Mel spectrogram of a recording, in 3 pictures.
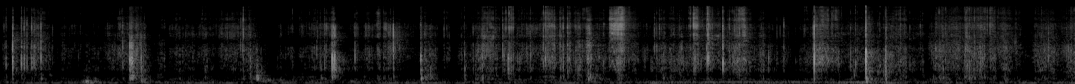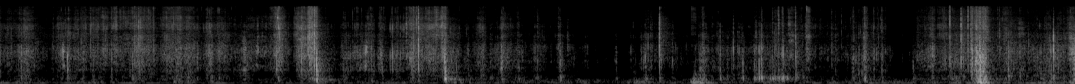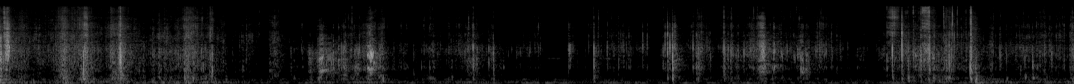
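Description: Plastic bubble wrap around a parcel crinkling and rustling as it is handled and unwrapped by hand: an uneven stream of sharp crackles with a couple of short pauses.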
